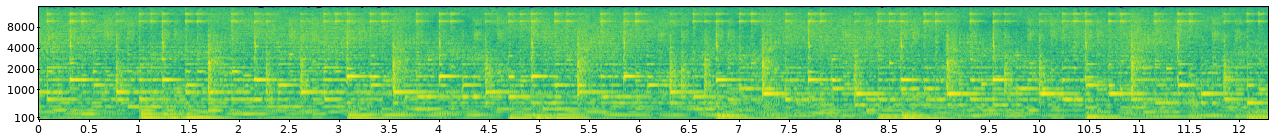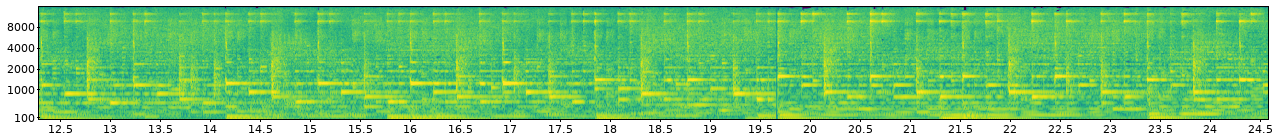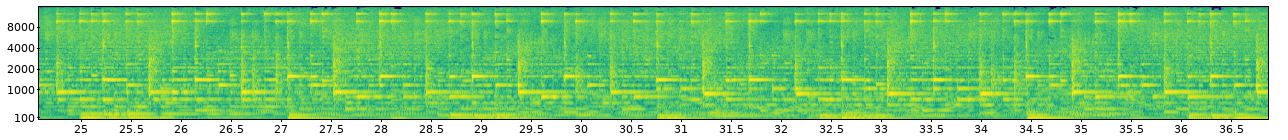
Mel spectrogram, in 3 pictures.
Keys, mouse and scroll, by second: 0.1 click, 19.7 scroll down 1, 21.2-21.8 scroll up 1, 25.6 click, 25.7-27.8 right drag, 27.8-28.1 scroll down 1, 29.9 click.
